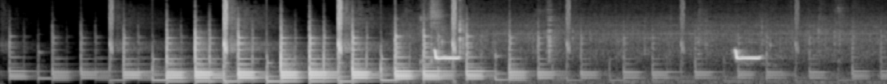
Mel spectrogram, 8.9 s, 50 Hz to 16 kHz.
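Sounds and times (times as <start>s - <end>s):
rapid plucked clicking tones: 0.0s - 8.8s
Eurasian scops owl whistled call in Athens, Greece: 4.3s - 4.6s, 7.3s - 7.8s.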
